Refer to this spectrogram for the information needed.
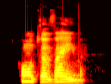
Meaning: first-person plural past historic of contrevenir
- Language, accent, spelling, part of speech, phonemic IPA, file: French, Canada, contrevînmes, verb, /kɔ̃.tʁə.vɛ̃m/, LL-Q150 (fra)-contrevînmes.wav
